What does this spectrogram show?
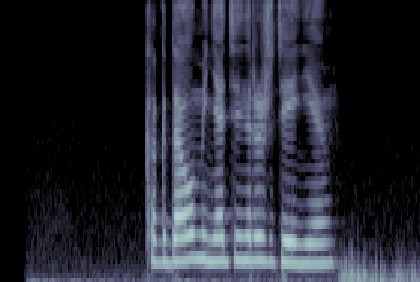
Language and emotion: Russian, neutral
